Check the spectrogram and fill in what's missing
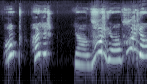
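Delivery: frantic high yelling. Real, not acted. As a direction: yell at the game in frustration. Frantic game moment.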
